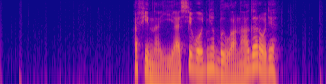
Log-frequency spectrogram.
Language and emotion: Russian, positive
